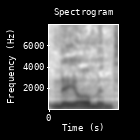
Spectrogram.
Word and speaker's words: Naaman: Why do you say Naaman? Well, it's N A A M A N, so. Naaman. And by the way, I, Brother Copeland pronounces it that way.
